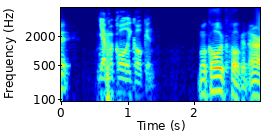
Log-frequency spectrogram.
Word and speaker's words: Macaulay Culkin: Yeah, Macaulay Culkin.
